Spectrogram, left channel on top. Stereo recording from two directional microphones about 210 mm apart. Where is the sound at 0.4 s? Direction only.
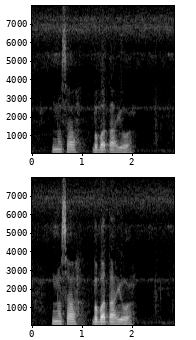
35° right (ahead or behind).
